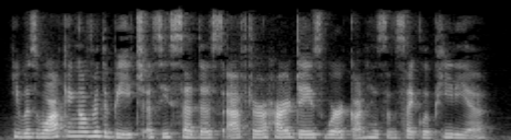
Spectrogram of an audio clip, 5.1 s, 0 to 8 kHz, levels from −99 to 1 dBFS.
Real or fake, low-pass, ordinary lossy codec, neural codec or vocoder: real; 7.2 kHz; AAC, 48 kbps; none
